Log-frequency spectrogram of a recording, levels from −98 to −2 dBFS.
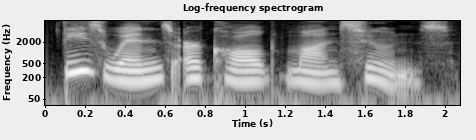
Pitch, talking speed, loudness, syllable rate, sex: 180 Hz, 145 wpm, -17 LUFS, 4.8 syllables/s, female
